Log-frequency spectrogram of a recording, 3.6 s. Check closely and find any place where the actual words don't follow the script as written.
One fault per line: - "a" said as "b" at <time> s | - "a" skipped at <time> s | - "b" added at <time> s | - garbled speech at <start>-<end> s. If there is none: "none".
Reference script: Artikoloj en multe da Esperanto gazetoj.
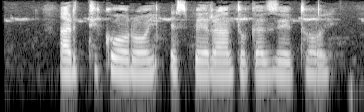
- "en multe da" skipped at 1.5 s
